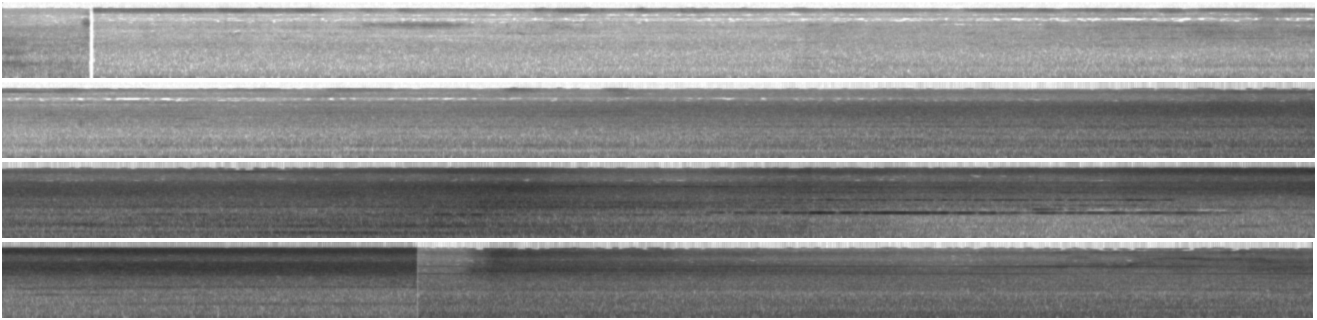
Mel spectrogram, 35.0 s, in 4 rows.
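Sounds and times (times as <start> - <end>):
electric locomotive passing: 8.2 - 35.0
high steady squeal: 14.3 - 35.0.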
